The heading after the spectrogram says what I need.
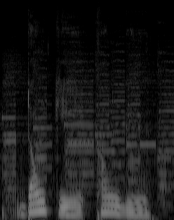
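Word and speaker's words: ドンキーコング: a bootleg version of how Donkey Kong is pronounced in Japanese. Donkey Kongu, the Super Nintendo, home of some of the best, or rather most super RPGs, platformers, and adventure games ever made.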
